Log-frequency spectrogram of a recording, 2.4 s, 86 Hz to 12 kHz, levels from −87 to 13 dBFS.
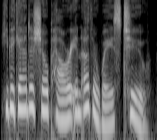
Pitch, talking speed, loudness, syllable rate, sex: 205 Hz, 230 wpm, -16 LUFS, 5.5 syllables/s, female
